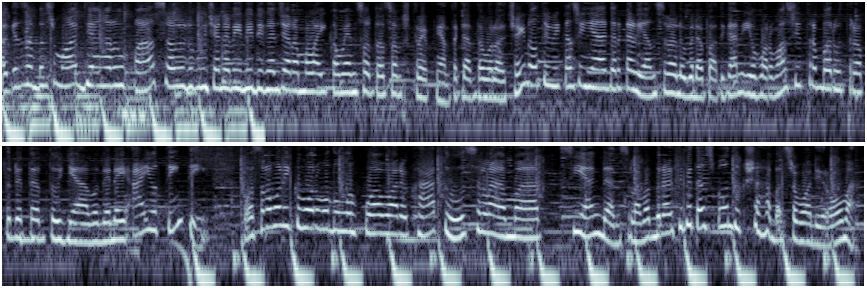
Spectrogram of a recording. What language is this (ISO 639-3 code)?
ind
